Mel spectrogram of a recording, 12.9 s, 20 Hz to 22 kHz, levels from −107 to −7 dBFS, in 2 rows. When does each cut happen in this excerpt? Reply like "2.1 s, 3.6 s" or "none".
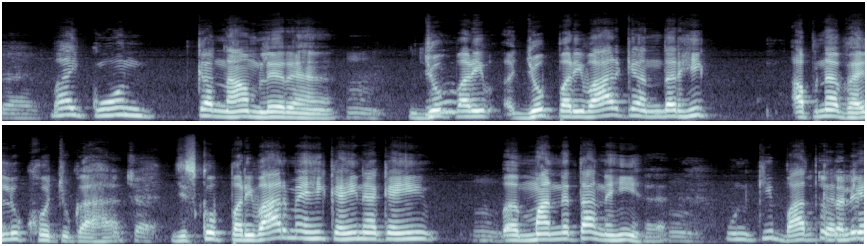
none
